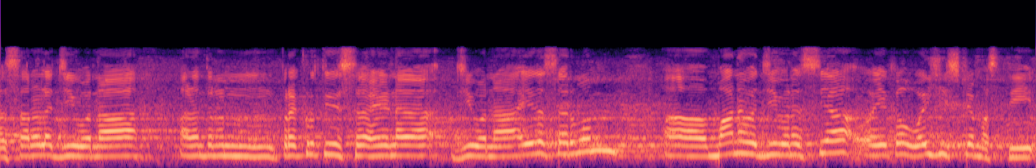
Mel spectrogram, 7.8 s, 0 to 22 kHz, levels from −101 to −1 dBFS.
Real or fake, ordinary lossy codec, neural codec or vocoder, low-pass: real; none; none; none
